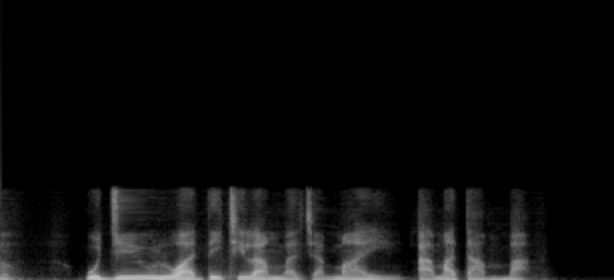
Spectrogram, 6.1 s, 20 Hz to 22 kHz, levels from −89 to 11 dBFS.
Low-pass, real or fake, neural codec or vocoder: 7.2 kHz; fake; codec, 16 kHz, about 1 kbps, DyCAST, with the encoder's durations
